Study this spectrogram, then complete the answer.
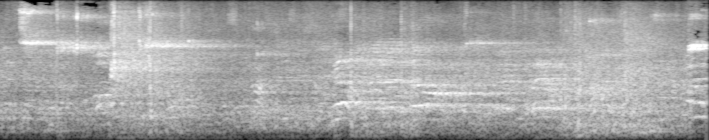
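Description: A basketball bounces on the floor with echoing thuds.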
